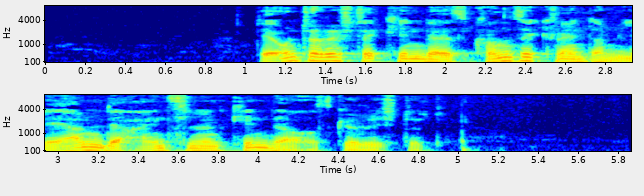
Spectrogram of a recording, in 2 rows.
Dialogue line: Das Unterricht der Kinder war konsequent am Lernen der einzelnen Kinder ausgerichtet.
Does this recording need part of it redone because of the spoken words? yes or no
yes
